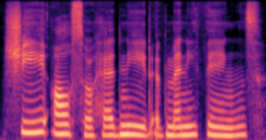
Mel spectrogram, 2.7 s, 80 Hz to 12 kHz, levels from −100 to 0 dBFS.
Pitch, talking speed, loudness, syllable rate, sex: 215 Hz, 160 wpm, -15 LUFS, 3.6 syllables/s, female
